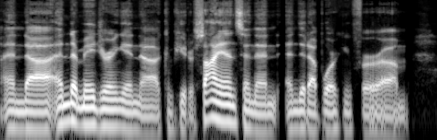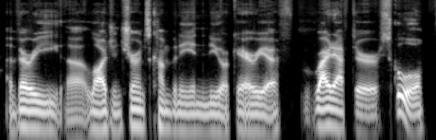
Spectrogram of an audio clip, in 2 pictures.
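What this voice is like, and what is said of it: New York accent. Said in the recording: “If you couldn't hear from my accent, I'm a New Yorker”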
